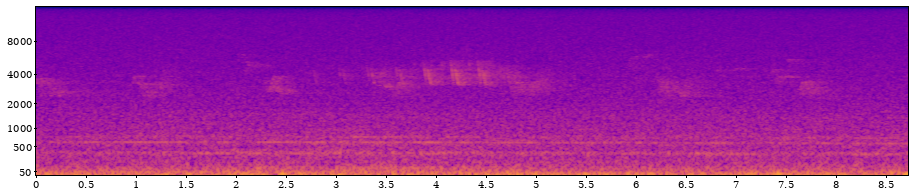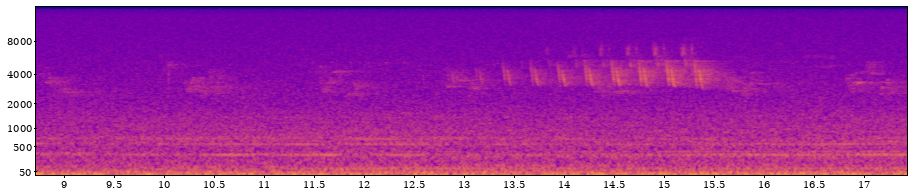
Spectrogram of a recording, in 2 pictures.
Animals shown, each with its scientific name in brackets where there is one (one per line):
Ovenbird (Seiurus aurocapilla)
Red-eyed Vireo (Vireo olivaceus)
